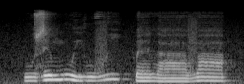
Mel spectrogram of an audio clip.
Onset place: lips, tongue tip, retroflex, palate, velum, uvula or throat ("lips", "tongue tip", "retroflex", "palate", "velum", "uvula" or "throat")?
tongue tip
